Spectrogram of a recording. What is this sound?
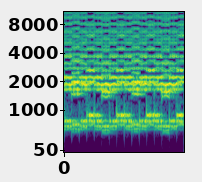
FL studio 12
VSTI: 3x Osc-Loop1
Tone: G#6+F#6+G#6+B6
Tempo: 100
Soundgoodizer: D
Stereo Shaper: Stereoize
FL Flangus: Modulation
FL Filter:Tiny Speakers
